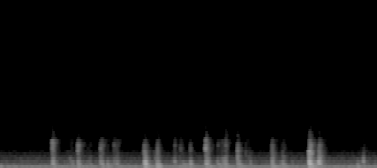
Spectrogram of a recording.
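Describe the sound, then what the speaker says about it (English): Keys on a computer keyboard clack in irregular bursts as a command is typed at a network switch console, close and fairly quiet over a steady low electrical hum. "let's locate the snapDmp files that are hidden by typing the command dir space capital DMP"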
